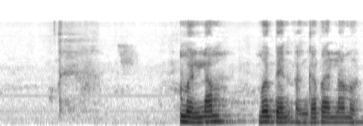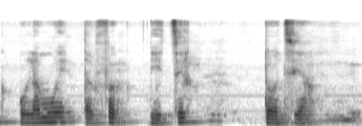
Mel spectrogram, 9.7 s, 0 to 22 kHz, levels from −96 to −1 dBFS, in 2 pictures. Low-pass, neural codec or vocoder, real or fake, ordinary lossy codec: 10.8 kHz; autoencoder, 48 kHz, 128 numbers a frame, DAC-VAE, trained on Japanese speech; fake; MP3, 96 kbps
